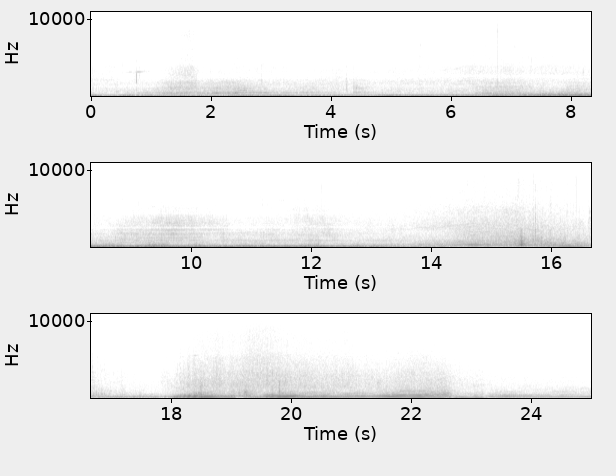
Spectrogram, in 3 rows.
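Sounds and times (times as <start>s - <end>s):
car engine rumbling and revving: 0.0s - 25.0s.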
